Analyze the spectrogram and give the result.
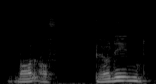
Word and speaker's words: Mall of Berlin: Mall of Berlin, genau so spricht man das ja aus, wenn man schon Mall sagt.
